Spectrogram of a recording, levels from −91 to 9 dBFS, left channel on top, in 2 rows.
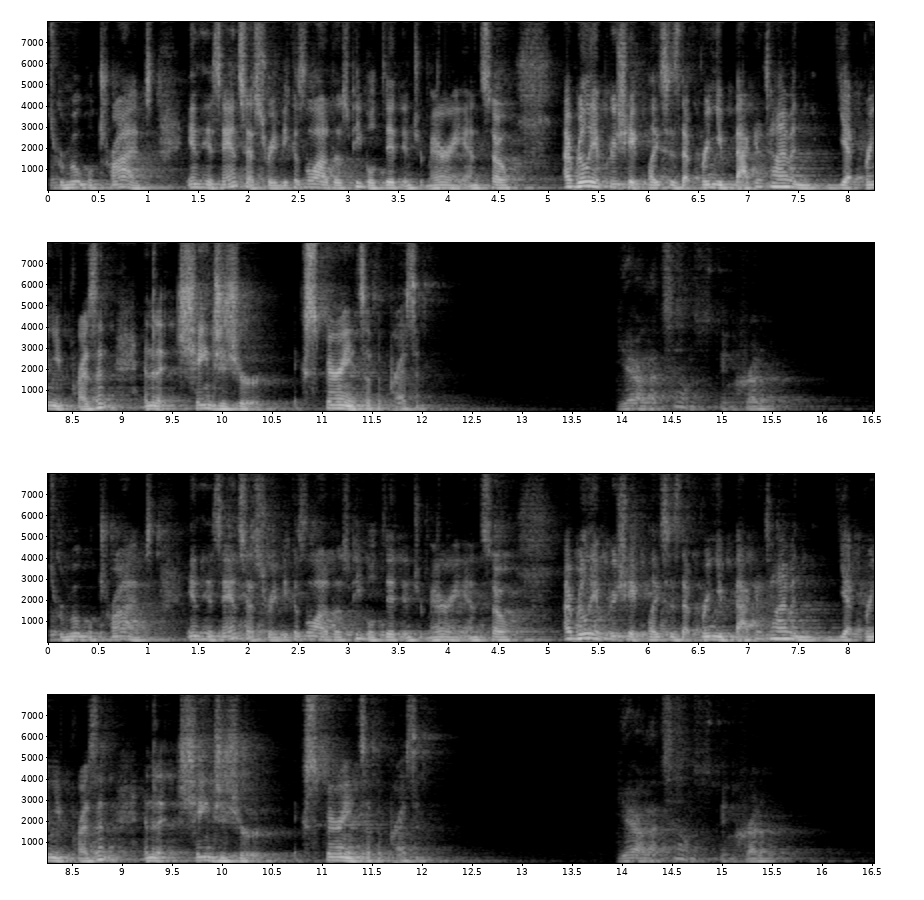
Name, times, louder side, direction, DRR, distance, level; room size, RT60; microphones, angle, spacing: voice 1, 0.0-10.4 10.8-12.0, left 2 dB, 50° left, 4 dB, 1.0 m, -24 dB
voice 2, 13.9-15.5, equal, 5° right, -2 dB, 1.3 m, -37 dB
20.5 x 19.5 x 3.0 m, 1.3 s
head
